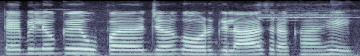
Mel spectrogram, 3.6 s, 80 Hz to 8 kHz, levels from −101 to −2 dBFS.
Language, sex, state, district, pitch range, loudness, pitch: Hindi, female, Madhya Pradesh, Bhopal, 195-220 Hz, -14 LUFS, 210 Hz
